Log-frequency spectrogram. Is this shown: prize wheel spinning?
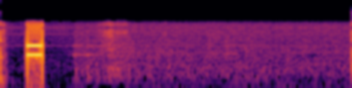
no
